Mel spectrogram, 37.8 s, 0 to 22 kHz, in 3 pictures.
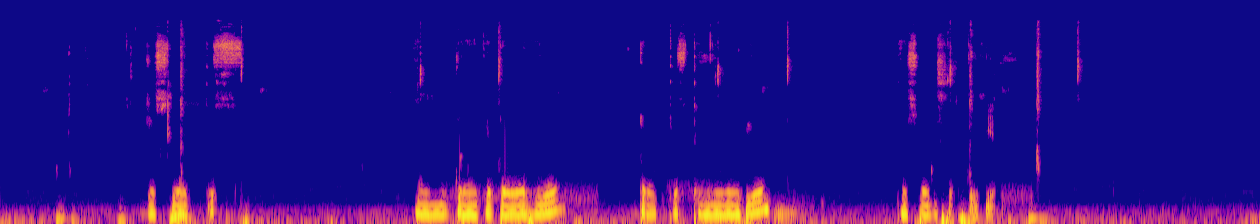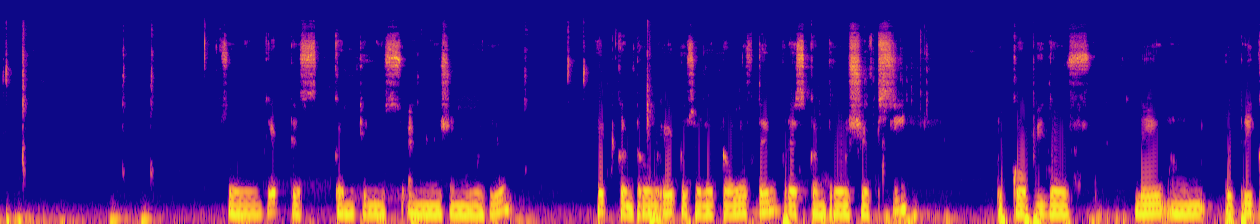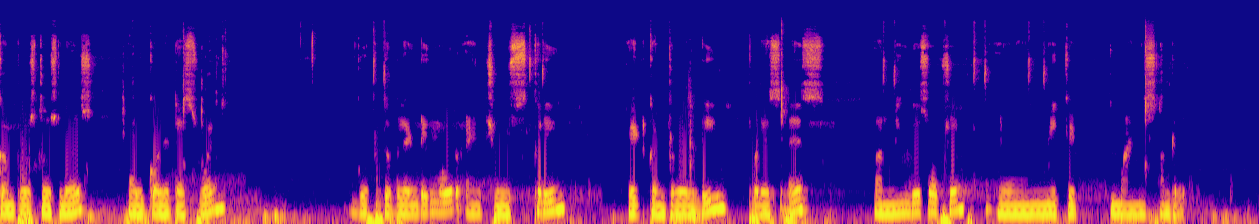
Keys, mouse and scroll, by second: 0.5 space, 2.3-9.5 drag, 9.5 space, 10.7-12.6 drag, 12.6 space, 16.2 space, 18.2 click, 19.0 ctrl+a, 21.6 ctrl+shift+c, 26.3 1, 27.2 Return, 28.9 click, 31.8 ctrl+d, 33.0 s, 34.0 click, 36.3 -, 36.6 Return.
